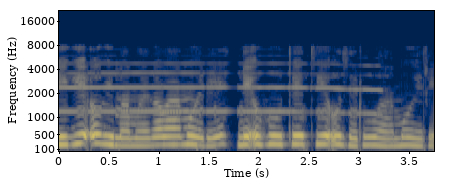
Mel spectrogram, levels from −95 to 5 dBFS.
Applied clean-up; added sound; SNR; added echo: neural mask model RNNoise.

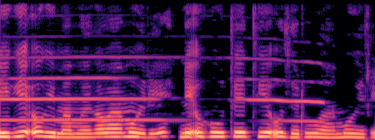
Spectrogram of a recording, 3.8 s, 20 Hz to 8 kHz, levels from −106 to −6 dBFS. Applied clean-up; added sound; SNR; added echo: classical method Wiener filter.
